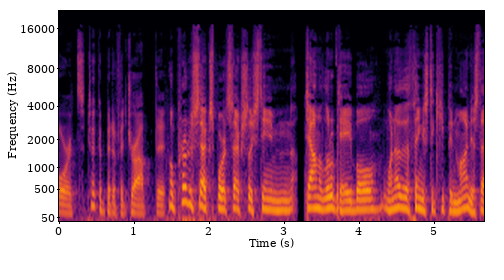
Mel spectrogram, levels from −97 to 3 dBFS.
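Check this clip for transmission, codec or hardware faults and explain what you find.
There are two faults, both damaged data in a compressed stream, in this speech clip. The first runs from 1.35 to 1.42 s, right after "bit of a drop". The second runs from 3.67 to 3.73 s, just after "seem down a little". Each lasts roughly 60 ms. Corrupted bytes made the decoder misread those frames and lose sync until it found the next frame header.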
